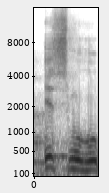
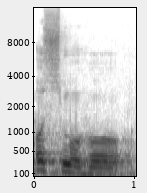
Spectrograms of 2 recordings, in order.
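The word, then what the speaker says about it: اسمه: tapi dibaca kemudian dibaca ismuhu bukan usmuhu Padahal kalau menurut aturan Dibaca usmuhu tapi dibaca ismuhu kemudian yang ada yang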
